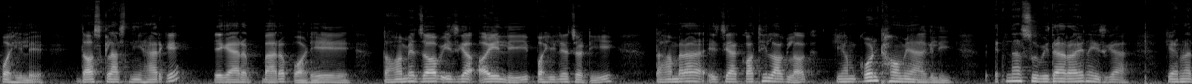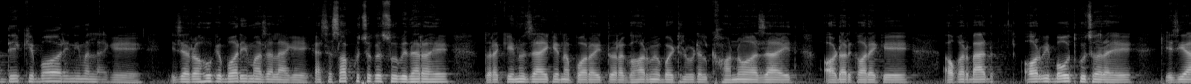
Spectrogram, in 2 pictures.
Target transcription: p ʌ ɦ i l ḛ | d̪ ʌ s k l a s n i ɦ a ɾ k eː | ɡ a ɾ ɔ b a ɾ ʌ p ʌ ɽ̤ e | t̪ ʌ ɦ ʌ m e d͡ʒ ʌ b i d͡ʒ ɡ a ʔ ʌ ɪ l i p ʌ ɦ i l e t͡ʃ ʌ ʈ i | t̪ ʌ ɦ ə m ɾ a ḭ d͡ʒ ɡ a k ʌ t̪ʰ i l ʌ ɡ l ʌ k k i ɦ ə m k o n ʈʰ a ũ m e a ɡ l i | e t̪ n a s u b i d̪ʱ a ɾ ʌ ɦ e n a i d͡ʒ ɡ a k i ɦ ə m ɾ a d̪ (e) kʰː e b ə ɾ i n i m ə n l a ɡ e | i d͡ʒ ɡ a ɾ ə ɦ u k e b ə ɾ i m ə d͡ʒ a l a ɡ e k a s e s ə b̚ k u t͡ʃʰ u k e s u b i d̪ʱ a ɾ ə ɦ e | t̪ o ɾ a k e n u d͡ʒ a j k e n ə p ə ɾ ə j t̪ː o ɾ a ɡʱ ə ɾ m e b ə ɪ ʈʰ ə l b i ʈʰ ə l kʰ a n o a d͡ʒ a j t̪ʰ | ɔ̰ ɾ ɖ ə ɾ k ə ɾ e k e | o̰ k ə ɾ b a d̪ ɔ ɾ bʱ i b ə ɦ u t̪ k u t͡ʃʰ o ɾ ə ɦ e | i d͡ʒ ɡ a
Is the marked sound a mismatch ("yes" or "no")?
no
